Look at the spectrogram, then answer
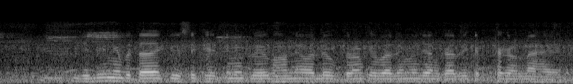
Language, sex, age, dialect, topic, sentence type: Hindi, male, 18-24, Kanauji Braj Bhasha, agriculture, statement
